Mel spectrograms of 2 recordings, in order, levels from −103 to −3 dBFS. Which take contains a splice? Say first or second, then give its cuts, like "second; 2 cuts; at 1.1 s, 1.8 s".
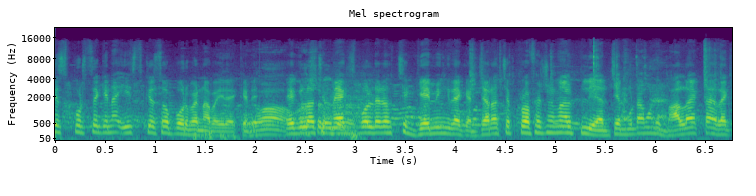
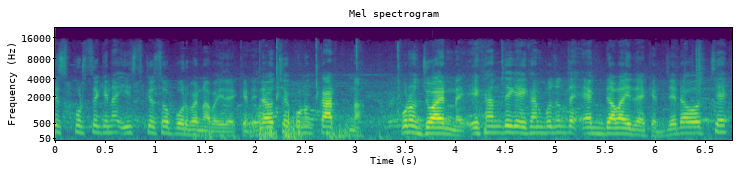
second; 1 cut; at 2.1 s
